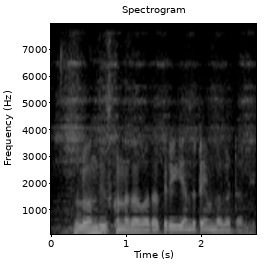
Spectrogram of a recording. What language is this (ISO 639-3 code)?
tel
